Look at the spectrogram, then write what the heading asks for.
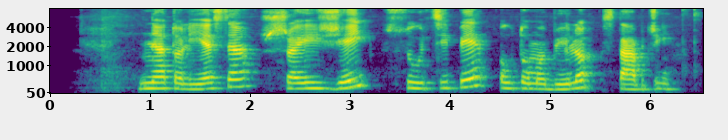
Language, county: Lithuanian, Vilnius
